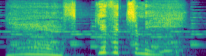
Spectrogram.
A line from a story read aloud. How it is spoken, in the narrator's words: she hisses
